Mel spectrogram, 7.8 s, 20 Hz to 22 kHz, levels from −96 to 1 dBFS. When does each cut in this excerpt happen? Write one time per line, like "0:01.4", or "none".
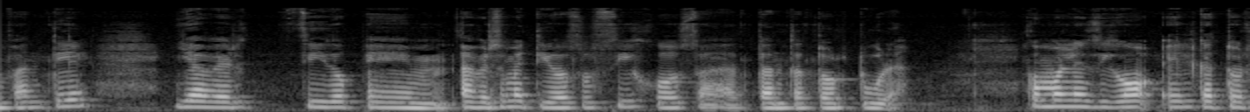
0:02.2
0:06.3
